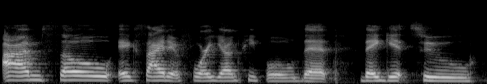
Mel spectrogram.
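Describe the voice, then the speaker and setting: A woman who teaches, speaking with excitement in a relaxed podcast chat and laughing as she puts on her students' voices. The audio is dull and lo-fi. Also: on the low side, takes it slowly.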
